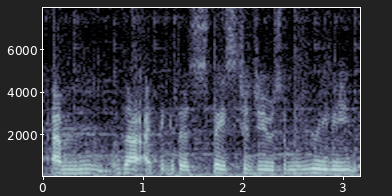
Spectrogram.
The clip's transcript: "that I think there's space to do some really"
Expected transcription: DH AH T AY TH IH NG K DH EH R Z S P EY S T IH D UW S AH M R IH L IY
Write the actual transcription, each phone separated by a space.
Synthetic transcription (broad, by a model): DH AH T AY TH IH NG K DH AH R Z S P EY S T IH D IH S AH M R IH L IY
